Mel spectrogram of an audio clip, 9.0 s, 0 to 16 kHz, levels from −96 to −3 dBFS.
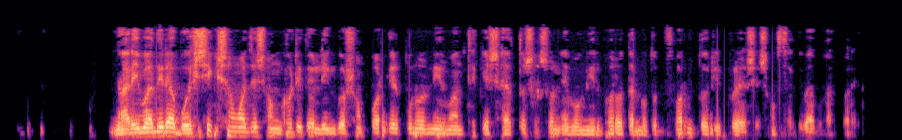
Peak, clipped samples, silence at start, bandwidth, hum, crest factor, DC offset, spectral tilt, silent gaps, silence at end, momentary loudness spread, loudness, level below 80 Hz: -2 dBFS; under 0.1%; 1.1 s; 8 kHz; none; 18 dB; under 0.1%; -4 dB/octave; 8.38-8.44 s; 0.5 s; 13 LU; -19 LUFS; -56 dBFS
